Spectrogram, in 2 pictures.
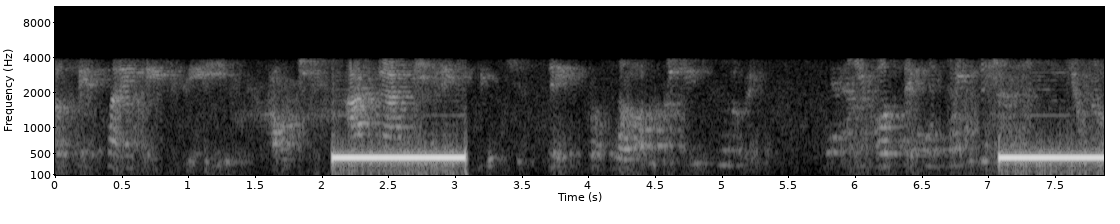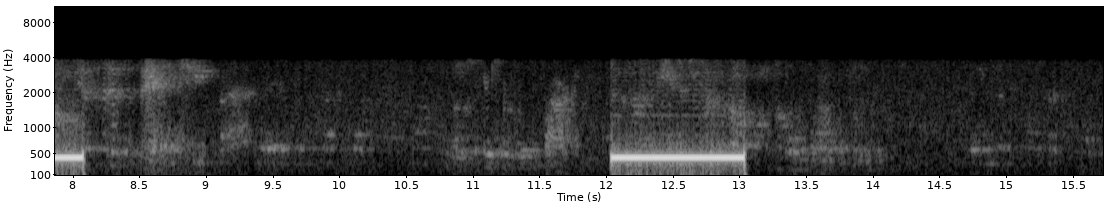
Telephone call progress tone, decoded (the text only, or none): ringback tone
